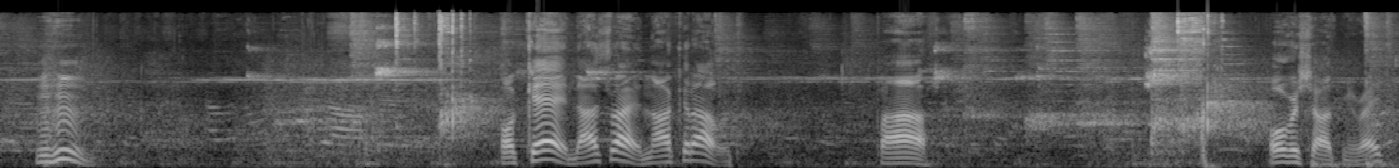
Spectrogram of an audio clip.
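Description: Fencing blades clash and clink in a large echoing hall.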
